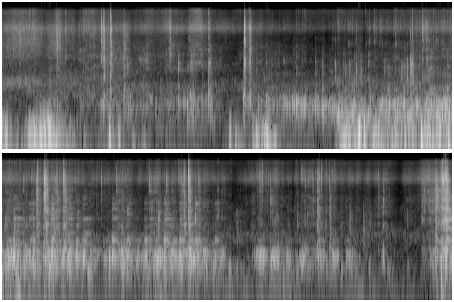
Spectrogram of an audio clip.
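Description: A bucket of freshly picked blueberries being carried and handled while walking: irregular clicks and knocks of the berries and bucket, with bursts of low rumble from handling.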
